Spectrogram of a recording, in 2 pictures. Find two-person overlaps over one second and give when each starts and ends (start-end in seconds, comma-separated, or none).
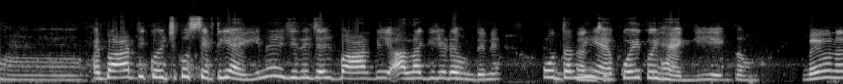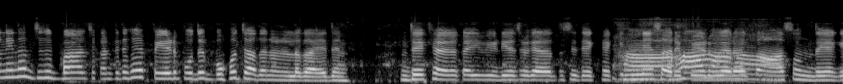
14.6-16.2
